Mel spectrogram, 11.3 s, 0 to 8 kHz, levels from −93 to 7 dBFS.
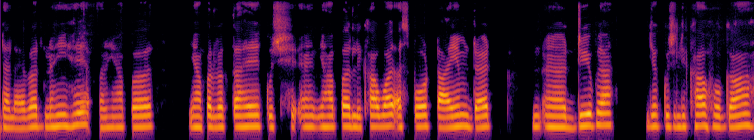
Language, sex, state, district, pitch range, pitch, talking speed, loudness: Hindi, male, Bihar, Lakhisarai, 185-200 Hz, 190 Hz, 125 wpm, -16 LUFS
